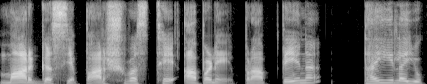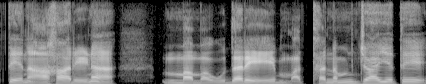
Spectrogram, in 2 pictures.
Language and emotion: Sanskrit, disgusted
